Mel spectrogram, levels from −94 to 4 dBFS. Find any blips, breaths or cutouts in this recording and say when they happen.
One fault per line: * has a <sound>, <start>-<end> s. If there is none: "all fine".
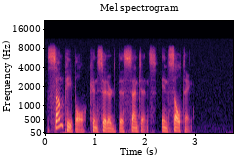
all fine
